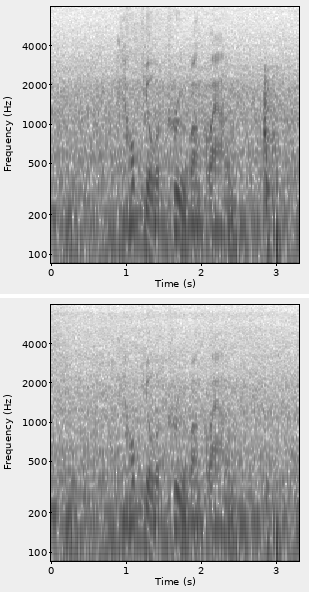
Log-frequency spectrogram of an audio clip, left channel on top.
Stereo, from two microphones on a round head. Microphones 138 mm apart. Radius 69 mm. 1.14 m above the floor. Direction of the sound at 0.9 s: 25° left (ahead or behind).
